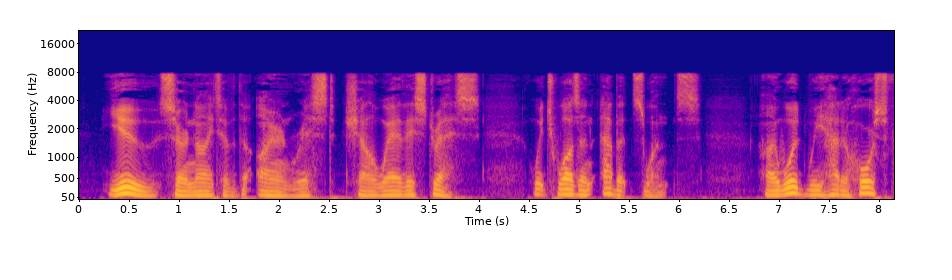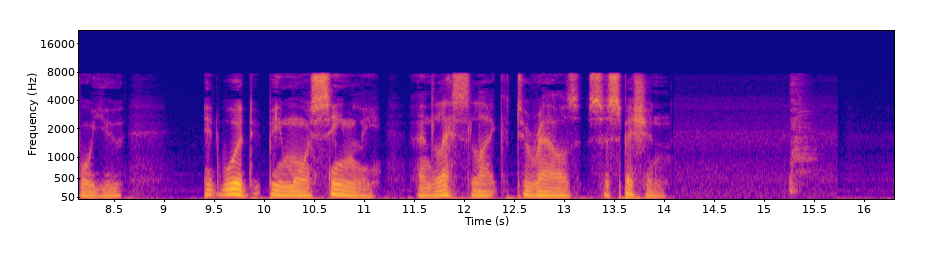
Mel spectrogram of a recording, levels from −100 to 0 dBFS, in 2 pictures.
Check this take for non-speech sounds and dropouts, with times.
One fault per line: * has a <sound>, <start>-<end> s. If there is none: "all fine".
* has a bark, 15.2-15.6 s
